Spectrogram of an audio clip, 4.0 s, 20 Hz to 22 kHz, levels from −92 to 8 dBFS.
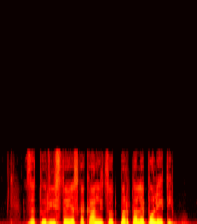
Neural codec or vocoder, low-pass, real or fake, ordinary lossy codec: none; 7.2 kHz; real; none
